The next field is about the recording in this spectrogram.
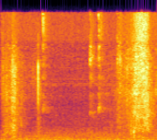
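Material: Nothing is struck.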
